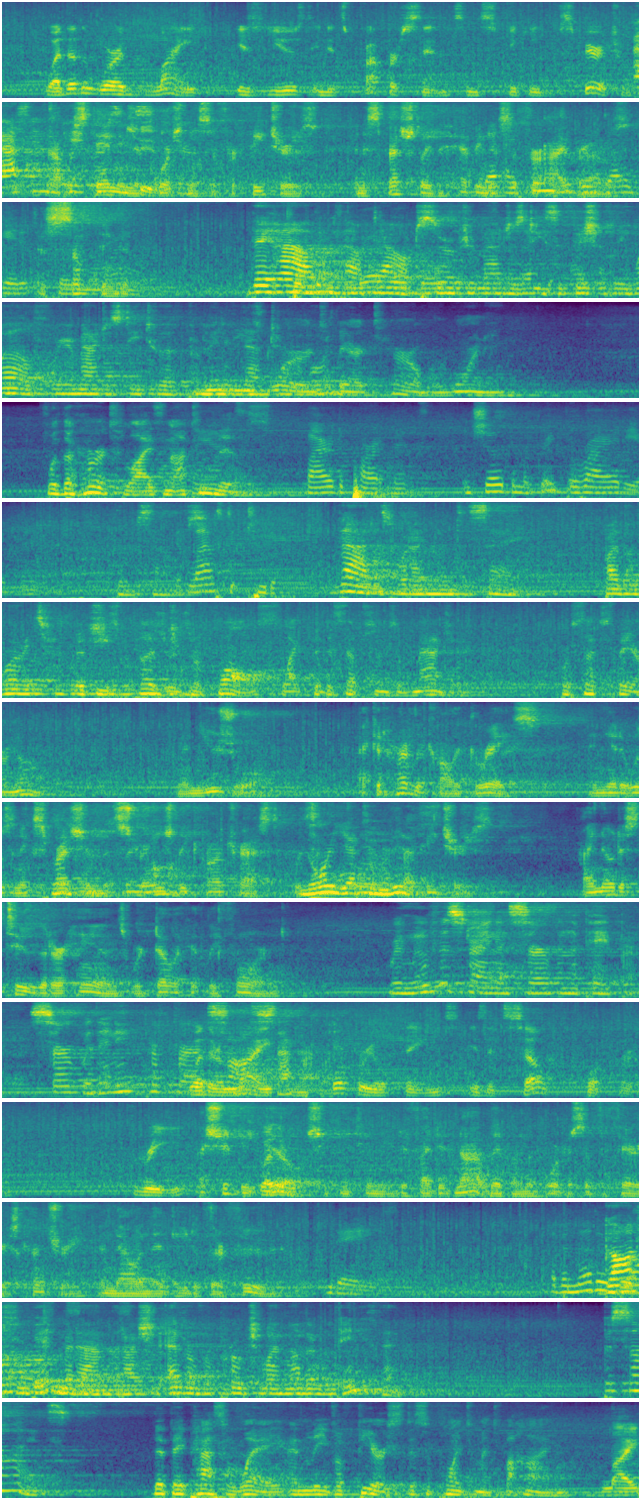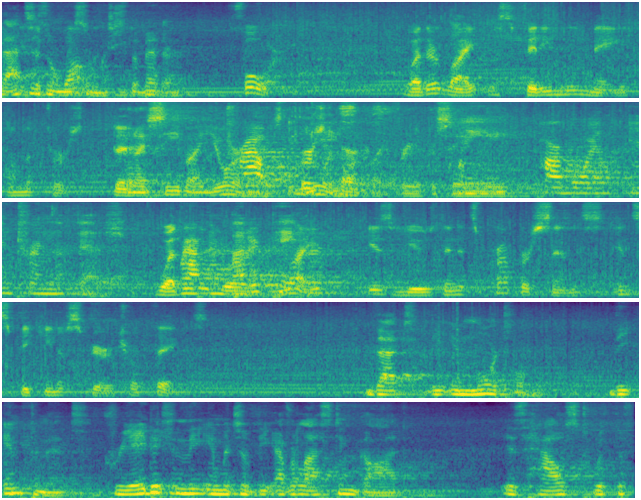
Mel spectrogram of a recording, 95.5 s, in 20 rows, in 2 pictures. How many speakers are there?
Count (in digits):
6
